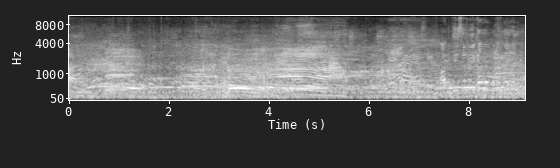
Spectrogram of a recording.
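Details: Sahiwal bull calves at a cattle market in Comilla, Bangladesh, on 13 November 2025: long, steady low moos overlap one another, set against constant crowd chatter and voices.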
